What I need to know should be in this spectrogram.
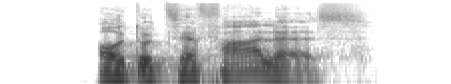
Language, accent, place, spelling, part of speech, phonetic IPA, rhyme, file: German, Germany, Berlin, autozephales, adjective, [aʊ̯tot͡seˈfaːləs], -aːləs, De-autozephales.ogg
- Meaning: strong/mixed nominative/accusative neuter singular of autozephal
